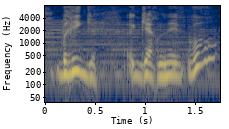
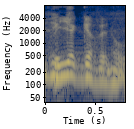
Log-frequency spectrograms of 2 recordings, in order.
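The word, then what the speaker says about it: Brieg Guerveno: Alors je pense que je le prononce pas du tout comme il faut, puisque heureusement Eric Marchand vient de me dire que ça ne se prononce pas du tout Brig Guernevo, mais euh, d'ailleurs, mais euh, plutôt Briec, c'est ça, hein, Eric Briec Gerveno, oui.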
